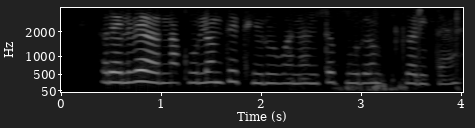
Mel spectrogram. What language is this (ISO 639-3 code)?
mar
